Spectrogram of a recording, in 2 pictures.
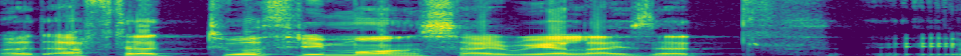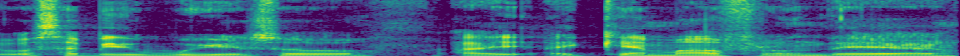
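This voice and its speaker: A man with a Spanish accent at a moderate pace. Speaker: preacher. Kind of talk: sermon. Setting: church.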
